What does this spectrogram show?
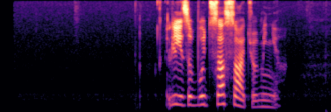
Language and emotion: Russian, angry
